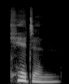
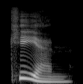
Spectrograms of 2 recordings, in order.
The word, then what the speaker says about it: kitten: However, do use the glottal stop for words like button, cotton, and kitten. Listen to the difference. American, budden, codden, kidden. They use the D sound. British formal, butt-ton, cotangent-ton, kitten. We release the T.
